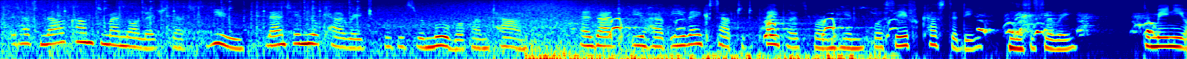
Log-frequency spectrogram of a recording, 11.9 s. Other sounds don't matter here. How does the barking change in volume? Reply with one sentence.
The volume of the barking goes up.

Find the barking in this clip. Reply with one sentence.
You can hear the barking from 5.9 to 11.6 s.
